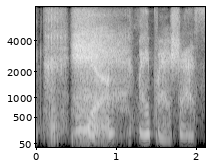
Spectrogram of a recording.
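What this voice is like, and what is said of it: Smeagol character voice impression. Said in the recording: “That was a good impression”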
